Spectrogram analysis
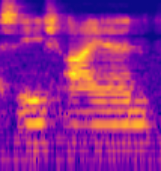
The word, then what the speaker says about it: Sin: that that is used the pronunciation though is something in between those two there's not an exact or organization or an exact pronunciation that we have in the English language so it's shin so it's something in between Si and Shi in so how it's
